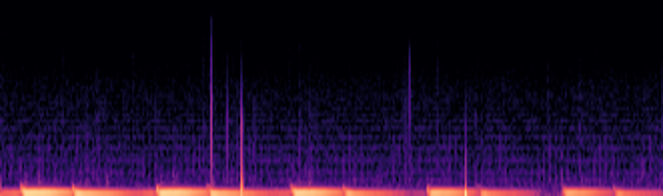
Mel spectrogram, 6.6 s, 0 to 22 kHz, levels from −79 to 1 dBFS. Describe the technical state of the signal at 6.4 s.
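At 6.4 s the signal is intact, with no dropout, clipping, glitch or other fault audible at that moment.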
